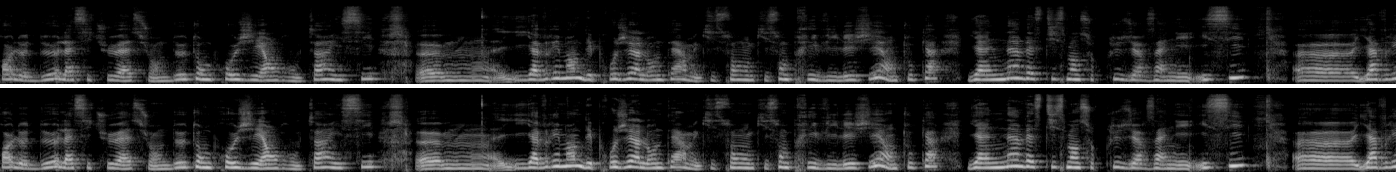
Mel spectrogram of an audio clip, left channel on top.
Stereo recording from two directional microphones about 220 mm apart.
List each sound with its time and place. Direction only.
0.0 s speech: 45° right (ahead or behind)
